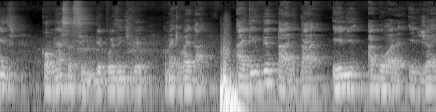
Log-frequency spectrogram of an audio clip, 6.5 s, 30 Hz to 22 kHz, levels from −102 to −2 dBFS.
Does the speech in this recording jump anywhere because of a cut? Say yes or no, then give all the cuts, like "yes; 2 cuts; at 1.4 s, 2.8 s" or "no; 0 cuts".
yes; 1 cut; at 3.3 s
